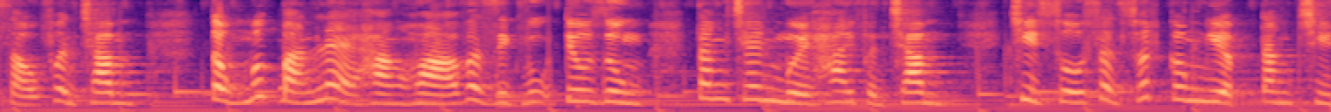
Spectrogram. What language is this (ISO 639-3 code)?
vie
